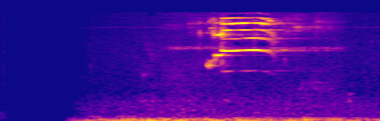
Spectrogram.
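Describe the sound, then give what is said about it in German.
A manatee in the manatee pool at Nuremberg Zoo, recorded underwater with a hydrophone, gives a single short, high-pitched squeaky whistle with a slightly wavering tone, heard over a steady low rumbling background. “Dieses Geräusch würde der Biologe Lorenzo von Fersen gerne öfter aufzeichnen. Das hohe Pfeifen einer Seekuh.”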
